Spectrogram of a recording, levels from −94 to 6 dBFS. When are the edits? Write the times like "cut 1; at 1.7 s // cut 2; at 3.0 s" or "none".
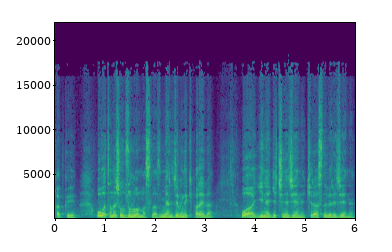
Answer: none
